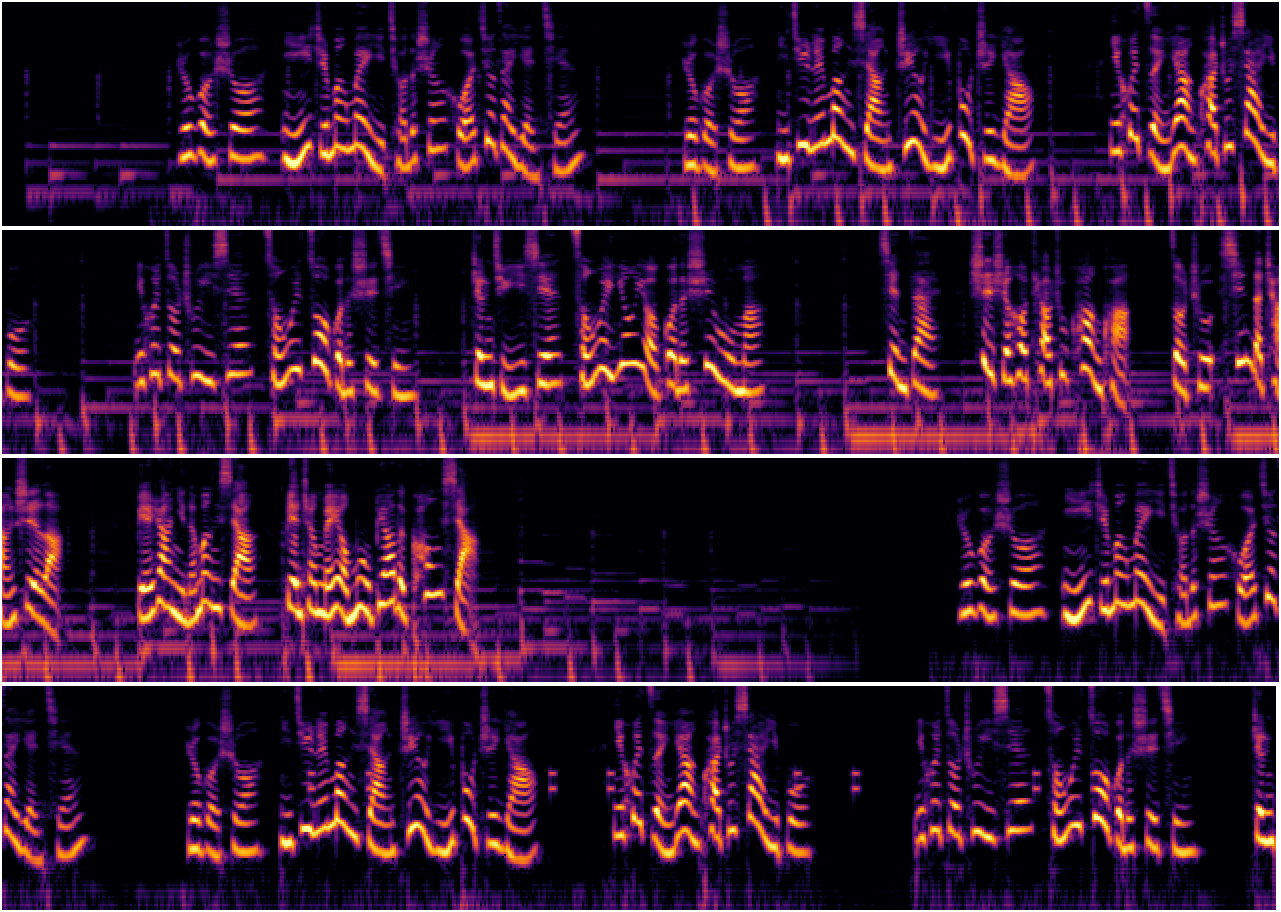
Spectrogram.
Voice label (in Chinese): 广告阳光活泼风格; 喜马拉雅币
